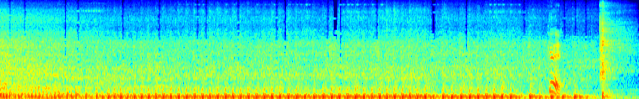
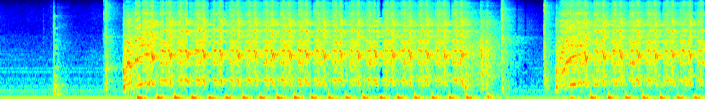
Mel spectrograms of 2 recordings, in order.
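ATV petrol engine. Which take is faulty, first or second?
second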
